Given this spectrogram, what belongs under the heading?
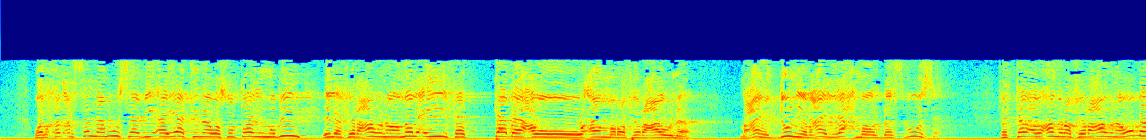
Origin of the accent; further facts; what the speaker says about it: Egypt; في بلدنا مصر مثلا هانت بلدنا على الله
